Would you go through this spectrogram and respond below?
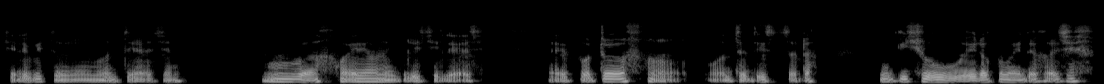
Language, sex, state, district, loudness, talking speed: Bengali, male, West Bengal, Paschim Medinipur, -31 LUFS, 100 wpm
